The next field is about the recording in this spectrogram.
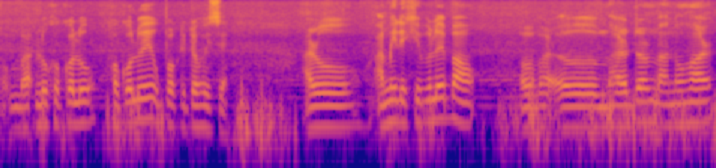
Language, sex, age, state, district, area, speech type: Assamese, male, 60+, Assam, Darrang, rural, spontaneous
